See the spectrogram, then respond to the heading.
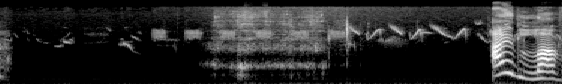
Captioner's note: sip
